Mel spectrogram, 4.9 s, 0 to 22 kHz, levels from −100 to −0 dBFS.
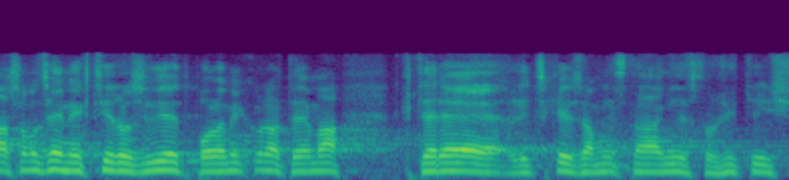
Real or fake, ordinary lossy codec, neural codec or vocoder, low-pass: fake; MP3, 48 kbps; codec, 16 kHz, 6 kbps, DAC; 7.2 kHz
